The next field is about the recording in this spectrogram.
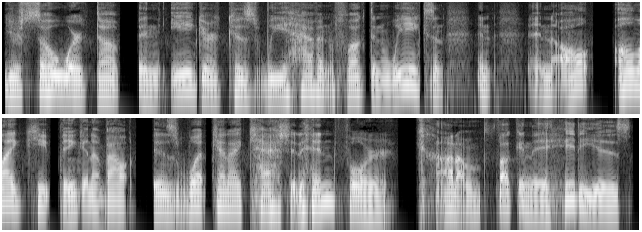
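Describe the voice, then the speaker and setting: A man's voice: fairly high pitch, expressive, mellow, no echo, studio quality, pitched above the performer's own voice. Man voicing a raised, foul-mouthed troubled young woman. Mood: distraught. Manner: swears often, halting with restarts.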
